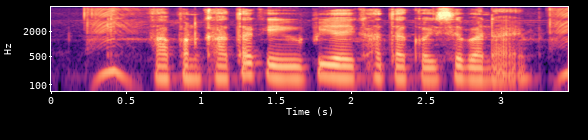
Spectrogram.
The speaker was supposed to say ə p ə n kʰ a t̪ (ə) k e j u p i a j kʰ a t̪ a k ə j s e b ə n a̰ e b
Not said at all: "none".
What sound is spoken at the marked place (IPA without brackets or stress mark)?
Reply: a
